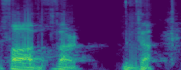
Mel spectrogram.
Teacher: voiced, interdental, or voiced lingua dental fricative. Sometimes even they call them dental, but you should not do that.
